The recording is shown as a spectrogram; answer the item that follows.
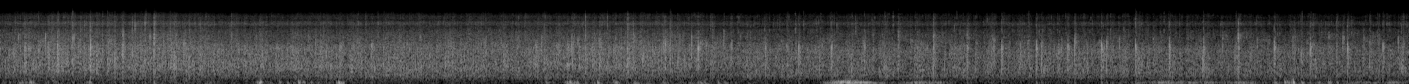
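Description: Large audience applauding, dense steady clapping from many hands.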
